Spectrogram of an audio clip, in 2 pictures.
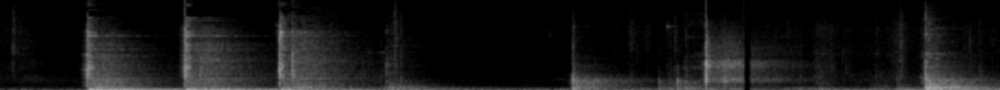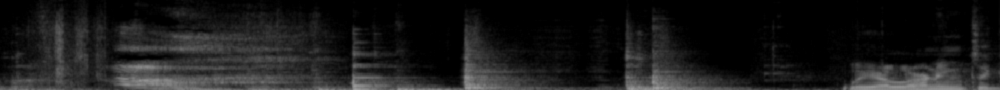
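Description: Hammer blows on a steel bar driven against the end of a hydraulic cylinder to knock it apart: about ten sharp metal strikes at uneven intervals, some ringing briefly.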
